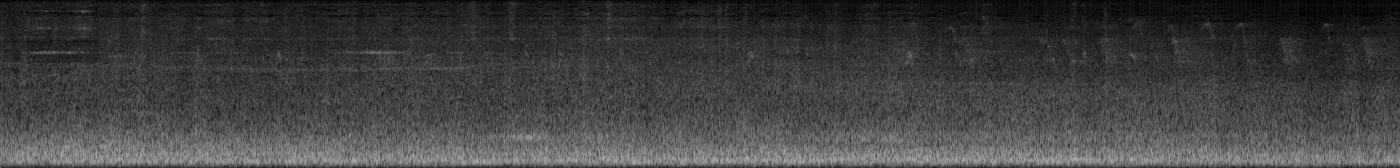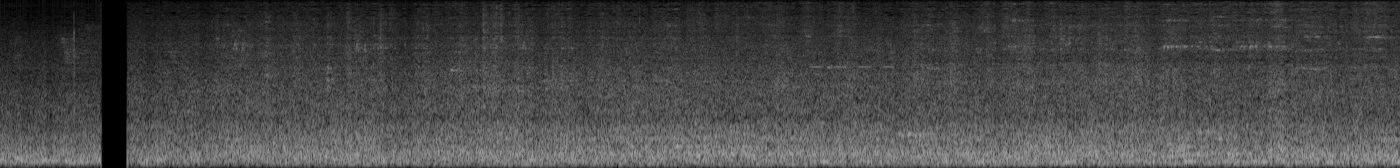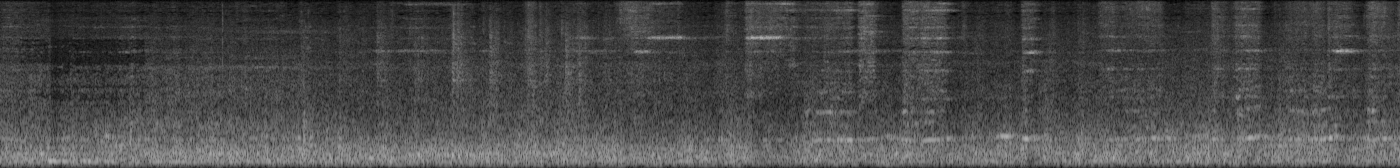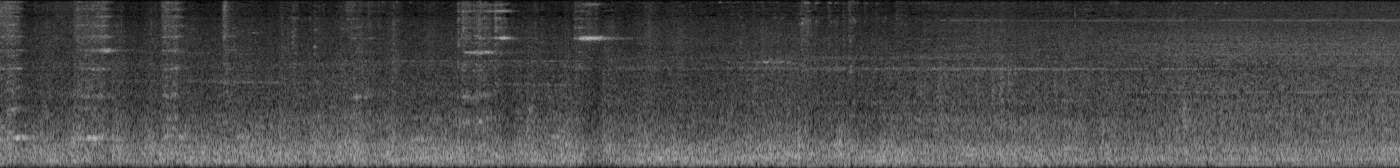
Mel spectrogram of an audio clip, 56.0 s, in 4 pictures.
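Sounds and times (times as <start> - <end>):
train wheels squealing: 0.2 - 1.2, 2.1 - 5.5, 22.0 - 24.7, 25.4 - 28.3, 29.0 - 33.0, 33.6 - 44.6, 46.6 - 48.4, 49.4 - 54.4
wheels clicking over rail joints: 23.1 - 48.8.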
